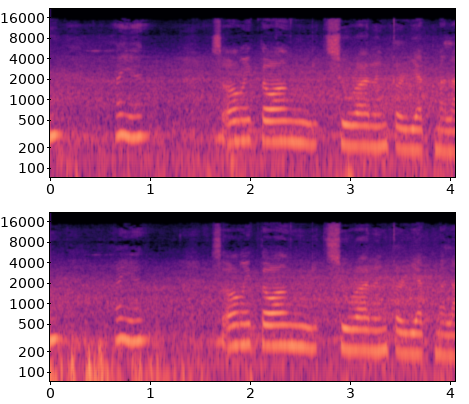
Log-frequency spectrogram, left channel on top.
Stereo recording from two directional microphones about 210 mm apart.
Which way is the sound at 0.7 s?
Centre (ahead or behind).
